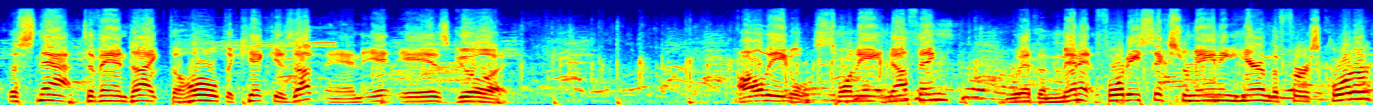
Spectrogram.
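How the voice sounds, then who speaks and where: A man calling high school football play-by-play on radio, his voice rising to a shout for an excited touchdown call. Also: normal speed. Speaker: play-by-play announcer. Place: stadium broadcast booth. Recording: crowd behind, outdoor game ambience.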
